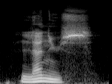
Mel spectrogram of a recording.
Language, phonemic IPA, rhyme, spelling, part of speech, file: French, /a.nys/, -ys, anus, noun, Fr-anus.ogg
- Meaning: anus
